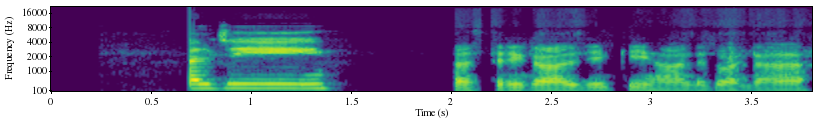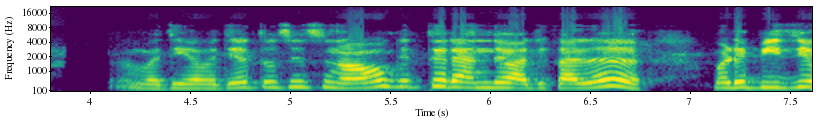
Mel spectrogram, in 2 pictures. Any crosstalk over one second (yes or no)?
no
